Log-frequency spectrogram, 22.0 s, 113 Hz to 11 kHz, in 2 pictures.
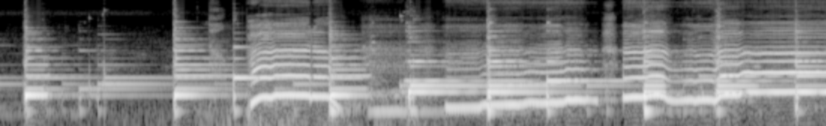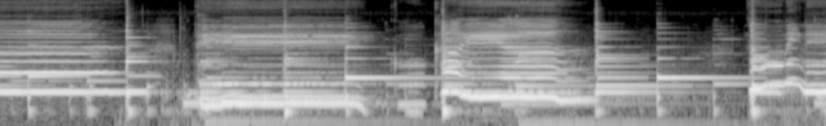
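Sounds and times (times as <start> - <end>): plucked strings: 0.0 - 22.0
person singing lullaby: 2.7 - 19.2, 20.9 - 22.0.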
